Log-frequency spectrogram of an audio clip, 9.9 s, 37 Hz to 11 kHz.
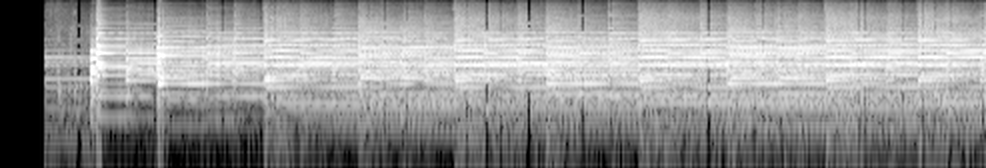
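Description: Five Ambrosian church bells in D, cast by Giorgio Pruneri in 1875, chimed by hand in a festive allegrezza: the bells hang still while their clappers are pulled on cords, striking in a quick, dense pattern, heard close up in the bell chamber. The ringing starts about half a second in with two sharp strokes, then continues as a steady stream of overlapping strokes.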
